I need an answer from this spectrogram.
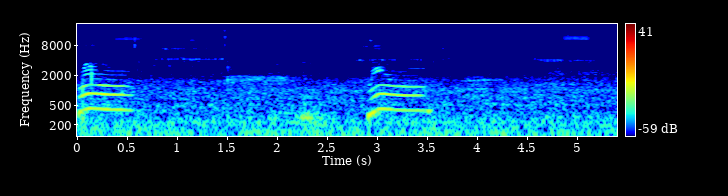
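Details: Stray kitten living on the street, given water, meowing twice about three seconds apart; each meow a short rising then level harmonic cry, over low steady background rumble.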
